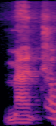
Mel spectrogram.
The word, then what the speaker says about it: mantra: Mantra. That's the correct pronunciation is mantra, and I always I get so many of the pronunciations wrong with it.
